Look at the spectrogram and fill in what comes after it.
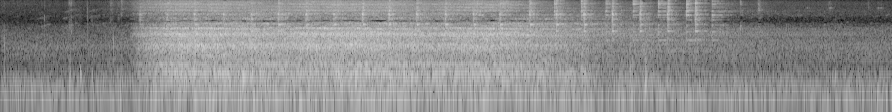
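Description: Suburban electric train passing through a level crossing close by: the wheels rattle and click over the track. It rises suddenly about a second and a half in, stays loud for about four seconds, then eases off.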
